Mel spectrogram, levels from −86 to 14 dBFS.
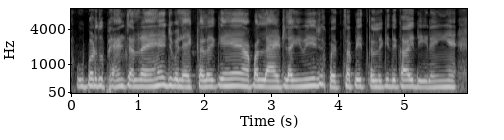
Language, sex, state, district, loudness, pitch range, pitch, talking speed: Hindi, male, Bihar, Purnia, -15 LUFS, 180-195 Hz, 190 Hz, 260 wpm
